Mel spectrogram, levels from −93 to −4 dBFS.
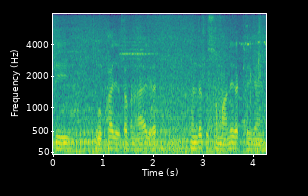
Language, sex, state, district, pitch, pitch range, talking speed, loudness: Hindi, male, Maharashtra, Mumbai Suburban, 125 Hz, 115-130 Hz, 180 wpm, -13 LUFS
